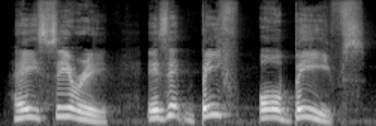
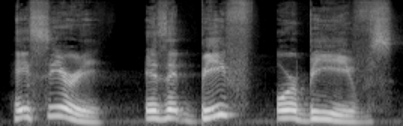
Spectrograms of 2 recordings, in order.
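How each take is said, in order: First: It is said in a put-on Australian accent. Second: It is said in the speaker's usual accent.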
